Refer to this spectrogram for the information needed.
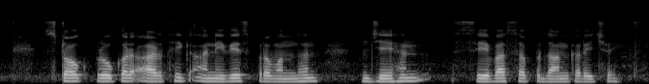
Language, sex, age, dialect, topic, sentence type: Magahi, male, 25-30, Western, banking, statement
